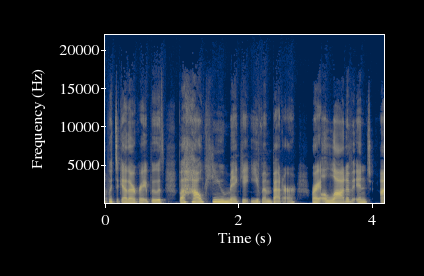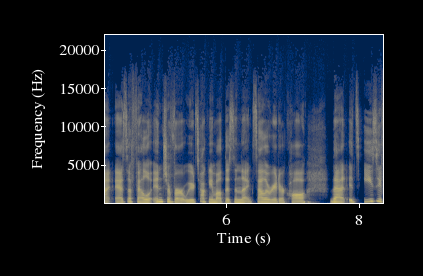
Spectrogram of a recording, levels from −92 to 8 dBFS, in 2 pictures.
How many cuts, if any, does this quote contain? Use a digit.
2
